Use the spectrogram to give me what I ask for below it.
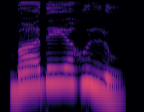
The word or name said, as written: ಭಿದ್ಯ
